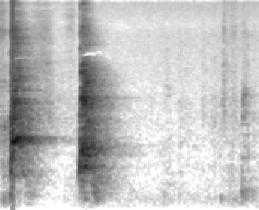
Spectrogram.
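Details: After being bathed, an angry Shih Tzu attacks its bath towel with two short, harsh growled barks about half a second apart. Faint handling noise follows.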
